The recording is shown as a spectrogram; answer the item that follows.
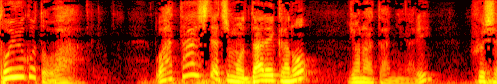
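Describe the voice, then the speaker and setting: Male voice, somewhat breathy and dark, mellow in tone, with very wide pitch swings. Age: 40s. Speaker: pastor. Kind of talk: sermon.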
